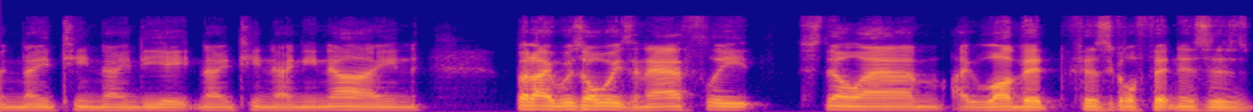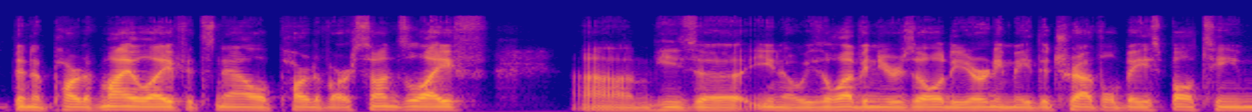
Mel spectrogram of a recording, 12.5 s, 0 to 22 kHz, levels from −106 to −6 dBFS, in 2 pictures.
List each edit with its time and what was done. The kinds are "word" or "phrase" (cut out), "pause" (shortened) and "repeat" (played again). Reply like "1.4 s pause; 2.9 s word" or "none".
none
